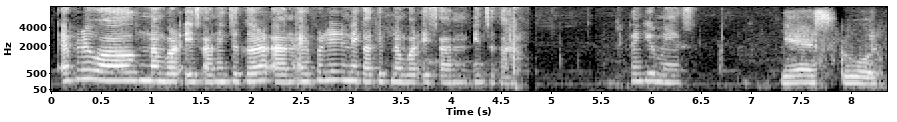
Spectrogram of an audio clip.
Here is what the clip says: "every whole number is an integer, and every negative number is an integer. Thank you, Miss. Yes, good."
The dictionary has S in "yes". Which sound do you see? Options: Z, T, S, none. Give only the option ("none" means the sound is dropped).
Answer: S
